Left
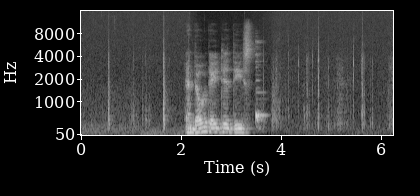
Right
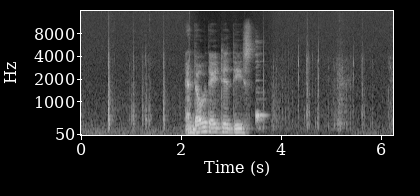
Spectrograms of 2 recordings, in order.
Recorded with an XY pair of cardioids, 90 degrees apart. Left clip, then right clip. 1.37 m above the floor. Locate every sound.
2.1 s a man speaking: 45° right, 0.9 m; by 3.4 s 5° left, 0.5 m
3.5 s a cowbell: 15° left, 0.8 m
